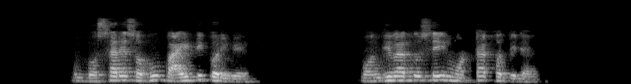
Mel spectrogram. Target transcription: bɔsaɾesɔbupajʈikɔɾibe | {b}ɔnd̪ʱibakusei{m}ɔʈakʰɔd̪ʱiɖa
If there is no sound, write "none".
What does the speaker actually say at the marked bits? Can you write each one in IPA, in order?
b, m

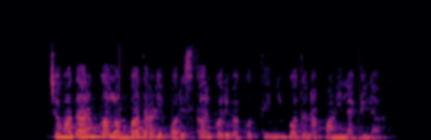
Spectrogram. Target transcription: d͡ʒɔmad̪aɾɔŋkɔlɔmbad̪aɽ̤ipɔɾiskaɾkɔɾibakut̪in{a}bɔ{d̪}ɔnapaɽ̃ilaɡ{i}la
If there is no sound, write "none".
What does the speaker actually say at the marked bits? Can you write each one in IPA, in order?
i, d̪, i

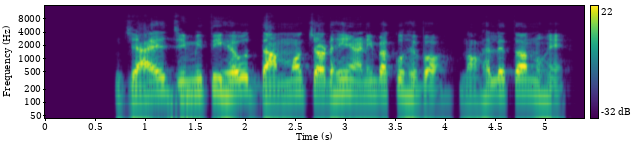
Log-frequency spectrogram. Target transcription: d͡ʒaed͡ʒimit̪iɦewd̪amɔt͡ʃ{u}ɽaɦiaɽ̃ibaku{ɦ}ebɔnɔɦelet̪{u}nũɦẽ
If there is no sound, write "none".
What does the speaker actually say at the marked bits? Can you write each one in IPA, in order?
ɔ, ɦ, ɔ

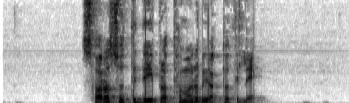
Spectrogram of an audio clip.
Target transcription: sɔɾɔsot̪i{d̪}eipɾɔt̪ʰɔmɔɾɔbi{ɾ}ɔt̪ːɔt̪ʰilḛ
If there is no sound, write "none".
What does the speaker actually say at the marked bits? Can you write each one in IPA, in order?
d̪, ɾ

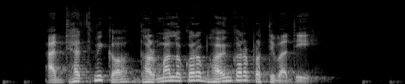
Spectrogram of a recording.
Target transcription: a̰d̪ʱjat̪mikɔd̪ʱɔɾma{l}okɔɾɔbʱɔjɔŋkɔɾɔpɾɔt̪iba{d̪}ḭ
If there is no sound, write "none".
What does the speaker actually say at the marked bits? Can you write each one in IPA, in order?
l, d̪

